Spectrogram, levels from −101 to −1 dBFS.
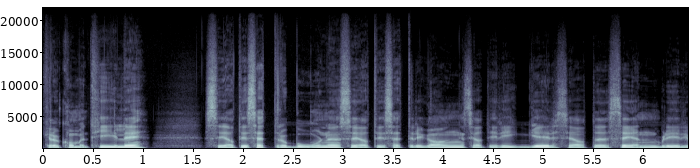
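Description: Speech that turns dull and muffled from 3.67 s to the end at 6.46 s, the mark of de-emphasis applied wrongly. A treble cut meant to undo pre-emphasis has been applied where none existed, or a second time, so the upper range sags by about 11 dB at 10 kHz relative to 1 kHz. Unlike a codec's band limit or a low-pass filter, there is no abrupt cutoff: the highs fade gradually, still faintly present.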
